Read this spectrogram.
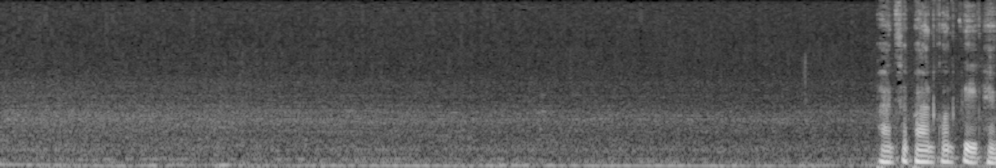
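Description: Tyres roll steadily over a smooth road.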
